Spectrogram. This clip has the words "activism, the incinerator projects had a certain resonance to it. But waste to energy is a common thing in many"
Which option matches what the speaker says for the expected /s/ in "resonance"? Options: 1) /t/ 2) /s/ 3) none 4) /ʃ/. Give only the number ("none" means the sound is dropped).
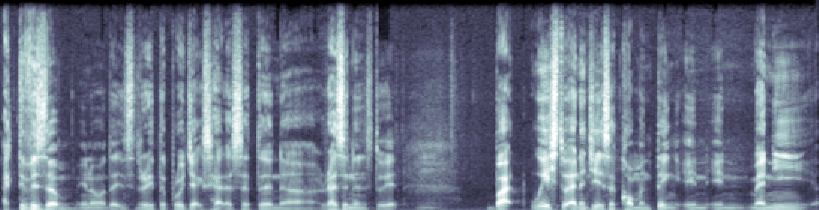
2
